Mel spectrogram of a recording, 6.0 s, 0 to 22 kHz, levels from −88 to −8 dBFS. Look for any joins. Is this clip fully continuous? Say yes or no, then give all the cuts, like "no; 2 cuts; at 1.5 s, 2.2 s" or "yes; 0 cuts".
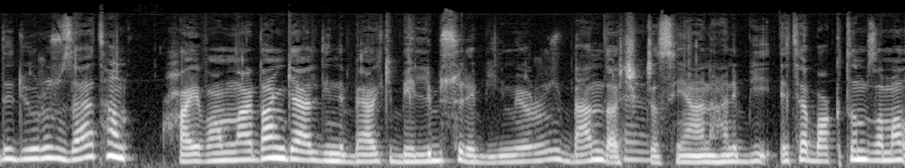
yes; 0 cuts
